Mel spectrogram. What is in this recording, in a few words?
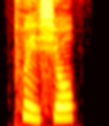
"退休", Chinese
